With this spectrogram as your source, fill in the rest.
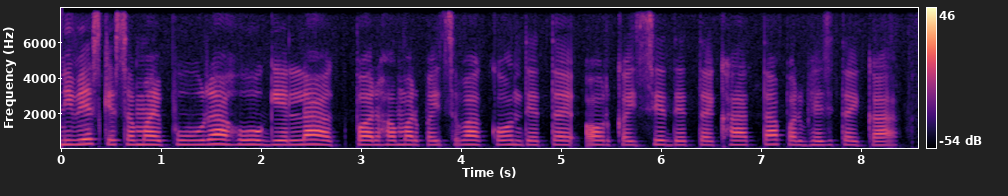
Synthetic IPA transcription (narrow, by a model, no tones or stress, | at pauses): niʋeskesəməjpuɾaɦoɡelapəɾɦəməɾpəɪsʋakɔnd̪et̪əɔːɾkəɪsed̪et̪əjkʰat̪apəɾbʱed͡ʒt̪əjka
